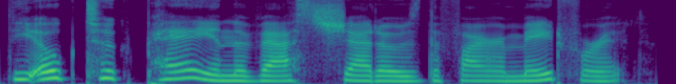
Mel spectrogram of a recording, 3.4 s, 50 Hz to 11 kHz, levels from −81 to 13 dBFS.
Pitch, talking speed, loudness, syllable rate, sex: 215 Hz, 230 wpm, -19 LUFS, 4.6 syllables/s, female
